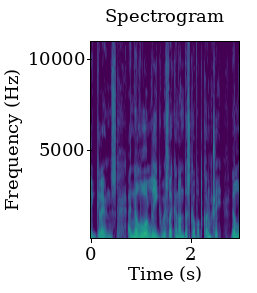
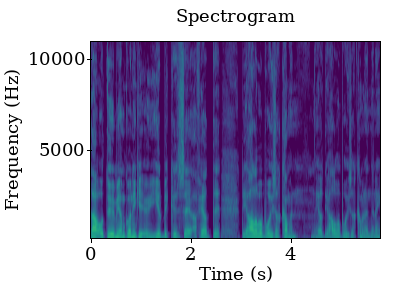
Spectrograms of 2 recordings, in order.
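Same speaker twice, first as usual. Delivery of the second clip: put-on rasping, gravelly older-lady barroom voice; 3 dB louder than usual. Speaker recounts an older lady at the bar talking to somebody; imitating a gravelly voice. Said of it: "she just said in a kind of gravelly voice".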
